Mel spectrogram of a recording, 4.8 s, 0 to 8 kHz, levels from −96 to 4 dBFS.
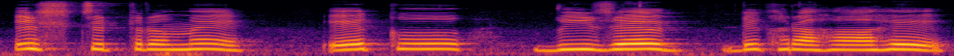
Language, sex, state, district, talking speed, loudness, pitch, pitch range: Hindi, female, Madhya Pradesh, Bhopal, 90 wpm, -15 LUFS, 245 Hz, 230-255 Hz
